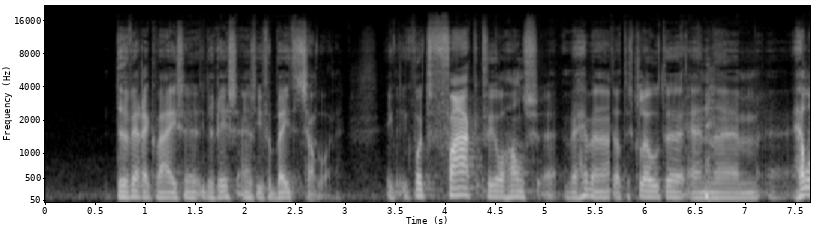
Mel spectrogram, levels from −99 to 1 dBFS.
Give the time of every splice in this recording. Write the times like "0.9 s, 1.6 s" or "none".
1.5 s, 2.1 s, 2.7 s, 3.5 s, 4.4 s, 5.6 s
